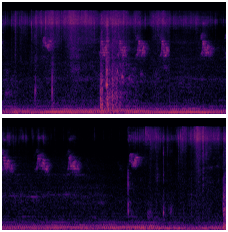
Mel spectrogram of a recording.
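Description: A small bird chirping a series of short, high, evenly spaced notes, about two a second, over a steady low hum, with a few soft clicks.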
